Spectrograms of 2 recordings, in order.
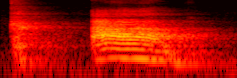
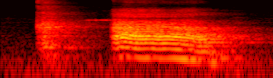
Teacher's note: I'm stretching the vowel, not the consonant. I'm stretching the vowel.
